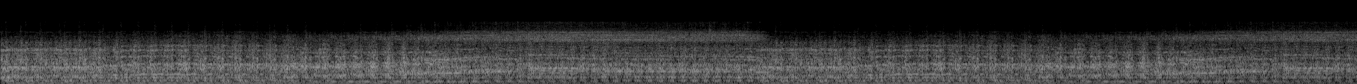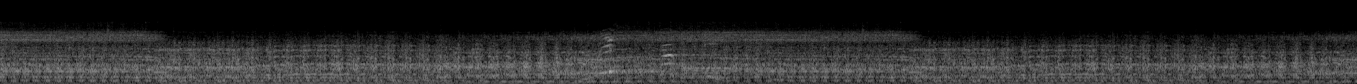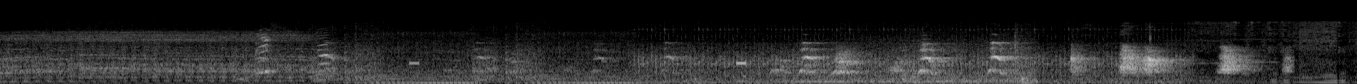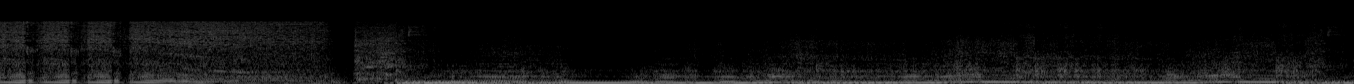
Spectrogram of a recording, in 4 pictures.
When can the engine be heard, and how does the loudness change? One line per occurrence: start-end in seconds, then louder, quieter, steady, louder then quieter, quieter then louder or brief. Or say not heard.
0.0-54.2 quieter.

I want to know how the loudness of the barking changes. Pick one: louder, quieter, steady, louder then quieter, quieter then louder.
louder.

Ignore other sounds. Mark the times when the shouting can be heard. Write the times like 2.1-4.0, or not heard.
19.4-21.4, 29.5-30.6.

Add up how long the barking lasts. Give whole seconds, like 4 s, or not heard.
11 s.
